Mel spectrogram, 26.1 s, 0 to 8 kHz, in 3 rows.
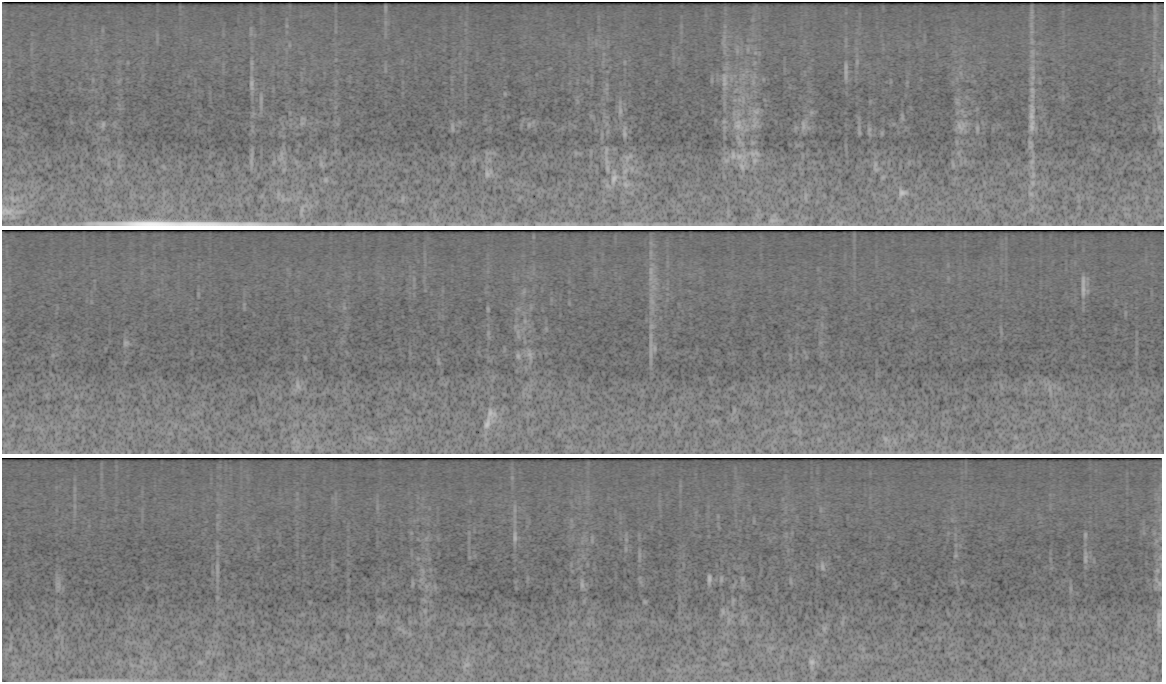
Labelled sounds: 5.4	5.7	water noise, 0.78 to 1.2 kHz

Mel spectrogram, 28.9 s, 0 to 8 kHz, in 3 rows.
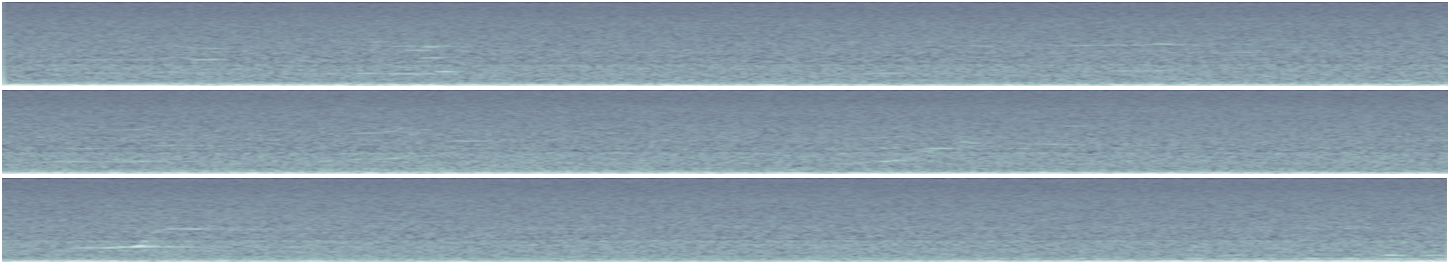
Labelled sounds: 12.0	12.9	humpback whale, 1.2 to 1.8 kHz
15.7	16.0	humpback whale, 0.80 to 0.96 kHz
21.4	21.7	humpback whale, 1.2 to 1.3 kHz

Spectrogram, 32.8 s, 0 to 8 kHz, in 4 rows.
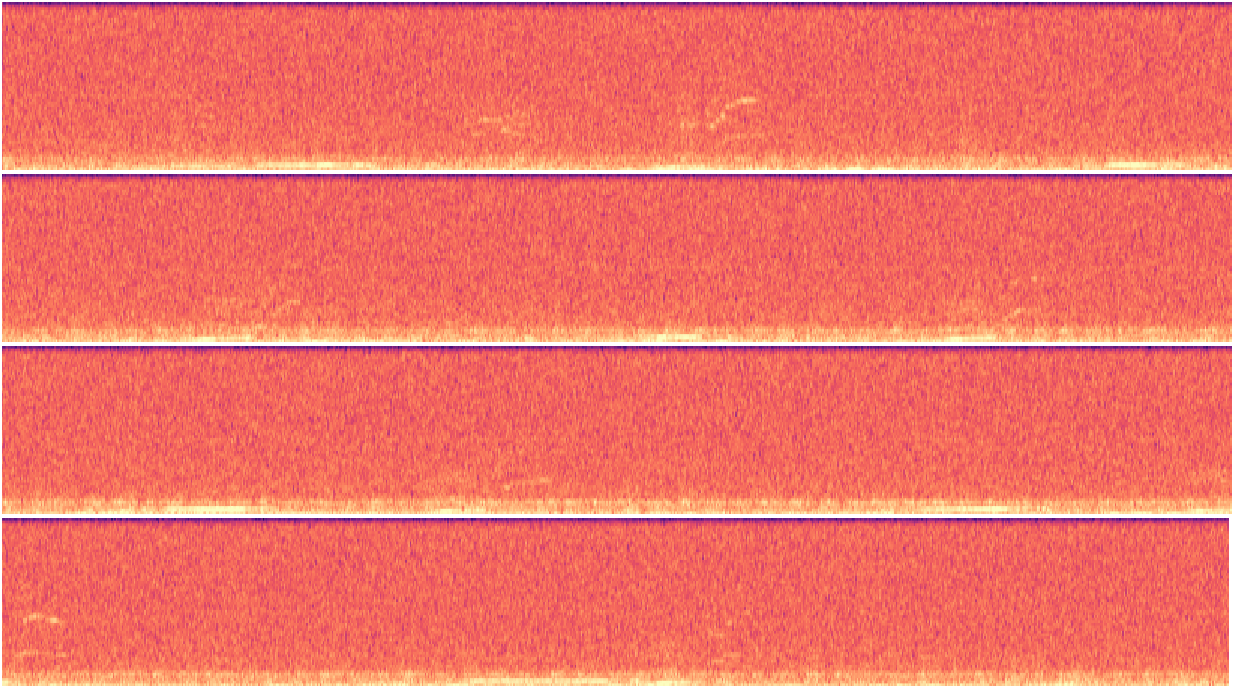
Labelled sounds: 3.1	3.4	humpback whale, 2.1 to 2.7 kHz
4.8	5.1	humpback whale, 1.5 to 1.7 kHz

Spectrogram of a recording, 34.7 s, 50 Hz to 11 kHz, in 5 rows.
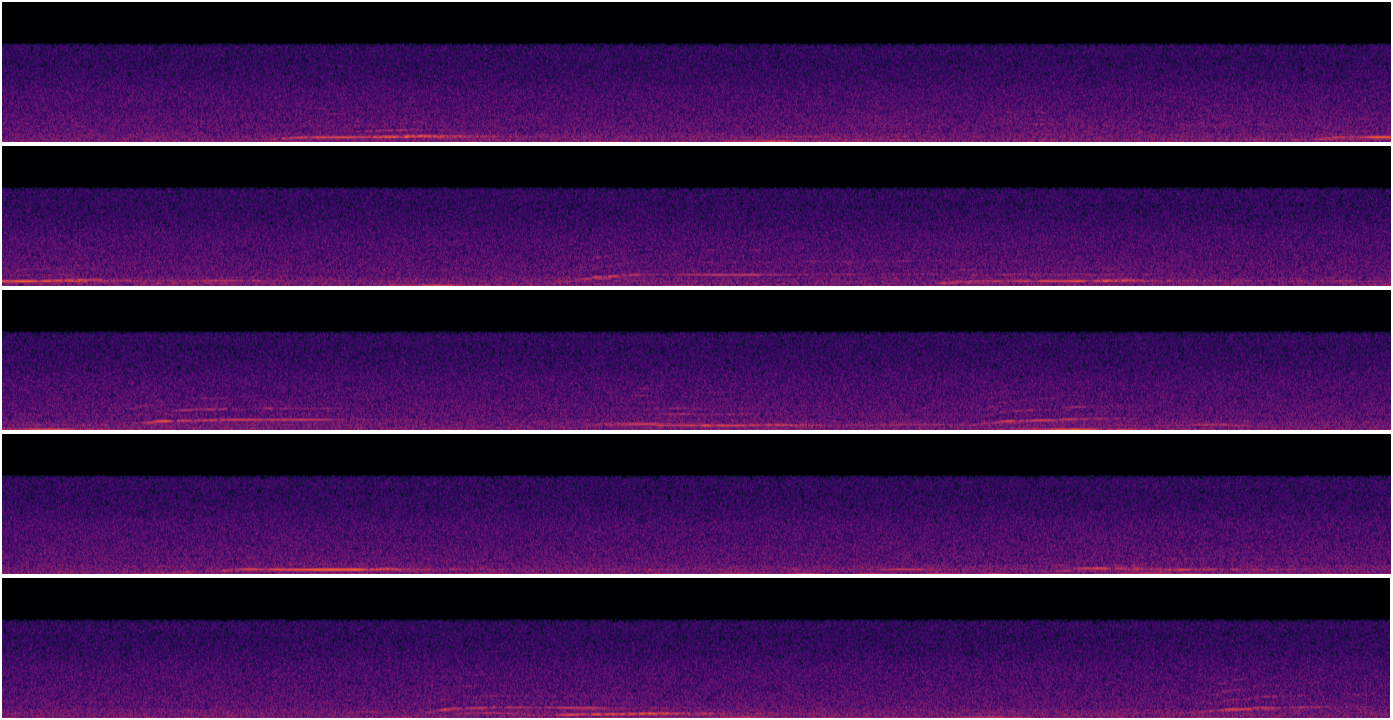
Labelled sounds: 1.8	2.1	humpback whale, 0.90 to 1.1 kHz
9.9	10.8	humpback whale, 0.80 to 1.1 kHz
14.6	15.5	humpback whale, 0.80 to 1.8 kHz
18.9	19.5	humpback whale, 0.80 to 1.1 kHz
30.0	30.8	humpback whale, 0.80 to 0.99 kHz
33.9	34.5	humpback whale, 0.80 to 1.0 kHz

